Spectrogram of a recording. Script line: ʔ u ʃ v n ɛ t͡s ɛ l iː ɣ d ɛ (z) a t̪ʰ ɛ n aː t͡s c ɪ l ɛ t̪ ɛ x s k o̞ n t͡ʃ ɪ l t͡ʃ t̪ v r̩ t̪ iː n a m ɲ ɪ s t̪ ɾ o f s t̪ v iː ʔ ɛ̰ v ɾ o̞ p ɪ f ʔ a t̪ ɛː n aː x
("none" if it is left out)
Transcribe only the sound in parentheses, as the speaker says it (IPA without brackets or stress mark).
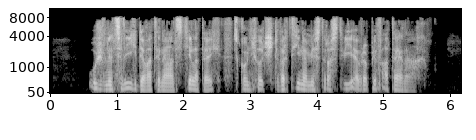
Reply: v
